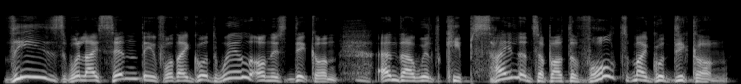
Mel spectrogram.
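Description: Man acting out a high-pitched, lamenting old moneylender. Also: wildly swooping pitch, unhurried, dry recording, clean studio sound, full character voice. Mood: anxious, wheedling. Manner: lamenting, pleading, archaic speech. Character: anxious, wailing, fawning old moneylender, male.

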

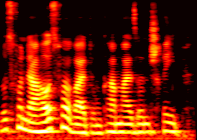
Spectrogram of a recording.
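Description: Woman acting insistent hospitable neighbour, lowish voice, bustling, colloquial, faint noise, radio drama. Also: fast talker, natural voice. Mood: insistent, chatty. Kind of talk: naturalistic German radio drama.

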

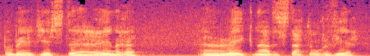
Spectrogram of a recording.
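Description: A man playing a calm, caring spaceship doctor with a measured, deliberate way of explaining, in a vintage Dutch radio drama. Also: mid-range voice, lightly acted. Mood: thoughtful, explaining. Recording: noisy old radio drama recording.

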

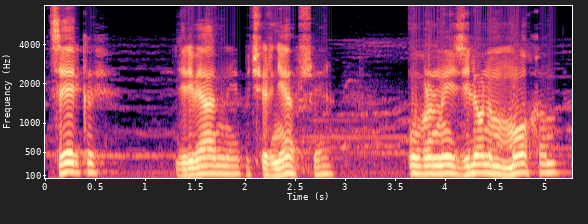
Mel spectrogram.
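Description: A male narrator reads a literary tale with theatrical expression. His voice sits at a middle pitch and moves at a slow, deliberate pace, with faint music underneath.

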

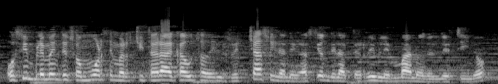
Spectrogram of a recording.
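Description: A man narrates a mock-romantic serial in a florid, melodramatic style. His voice sits fairly high, with music behind it. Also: quick pace, muffled recording.

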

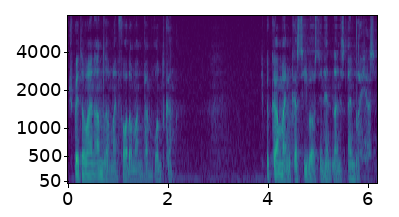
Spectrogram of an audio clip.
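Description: An actor playing a grave former prisoner haunted by wartime memories, speaking in a measured, reflective way in a radio play. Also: male voice, sits low, fairly even intonation, pushed and bright. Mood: sombre reflection. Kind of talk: German radio play acting. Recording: hissy old radio drama tape.

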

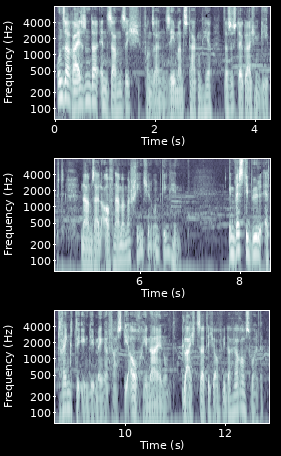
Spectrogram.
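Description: A man narrating a literary radio feature in an emphatic, wry storytelling manner, with a gravelly voice. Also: deep voice, big pitch swings, moderate pace. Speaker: narrator and presenter. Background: music.

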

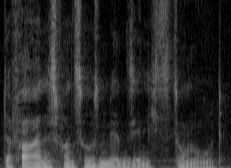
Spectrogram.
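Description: An actor playing a German émigré doctor who calmly foresees war and internment in a radio drama. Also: male voice, deep voice, fairly quick, close to an everyday voice. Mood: grave. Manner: subdued, fatalistic, earnest. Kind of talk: radio play acting.

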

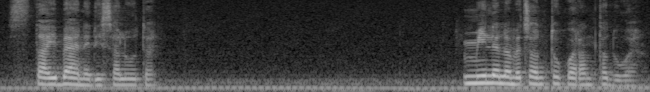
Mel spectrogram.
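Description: An actress in a radio drama playing a swindler's pious, pleading, plain-spoken wife. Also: female voice, medium pitch, a little slow, darkish tone, slight background noise, close to an everyday voice. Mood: quiet, flat questioning. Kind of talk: theatrical radio drama acting.

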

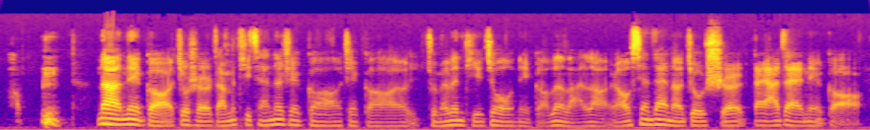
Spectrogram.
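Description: A man's voice: sits low, normal speed, gravelly, slight background noise. A man hosting a casual online group chat, talking in a rambling, self-effacing way. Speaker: host and amateur voice actor.

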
